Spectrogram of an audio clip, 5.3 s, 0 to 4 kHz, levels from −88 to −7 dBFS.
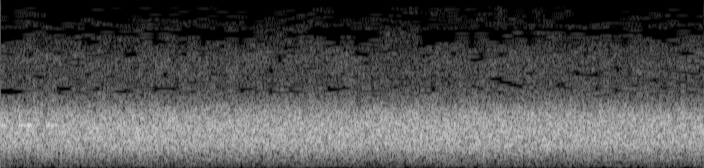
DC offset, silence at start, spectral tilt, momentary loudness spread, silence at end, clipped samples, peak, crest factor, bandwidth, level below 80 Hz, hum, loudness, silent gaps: under 0.1%; 0 s; -3.5 dB/octave; 1 LU; 0 s; under 0.1%; -12 dBFS; 14 dB; 4 kHz; -66 dBFS; none; -26 LUFS; none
